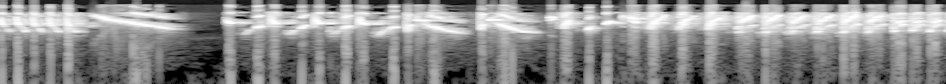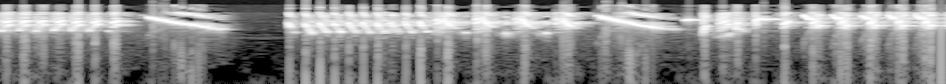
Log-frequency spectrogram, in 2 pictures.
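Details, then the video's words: A European goldfinch in Algeria delivers Babas forest Tiberli song, a dense stream of sweet twitters, quick trills and downward-sliding whistles, broken by two brief pauses. "(canto jilguero argelia) تغريد غابة الباباس تيبرلي"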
